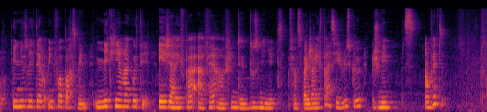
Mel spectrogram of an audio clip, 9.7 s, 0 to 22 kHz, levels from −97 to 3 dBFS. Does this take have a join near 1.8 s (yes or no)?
yes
